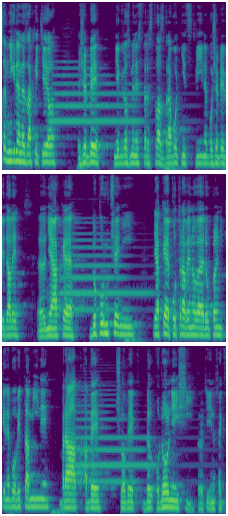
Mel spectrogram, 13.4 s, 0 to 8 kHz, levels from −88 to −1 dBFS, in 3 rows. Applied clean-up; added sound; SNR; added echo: classical method log-MMSE.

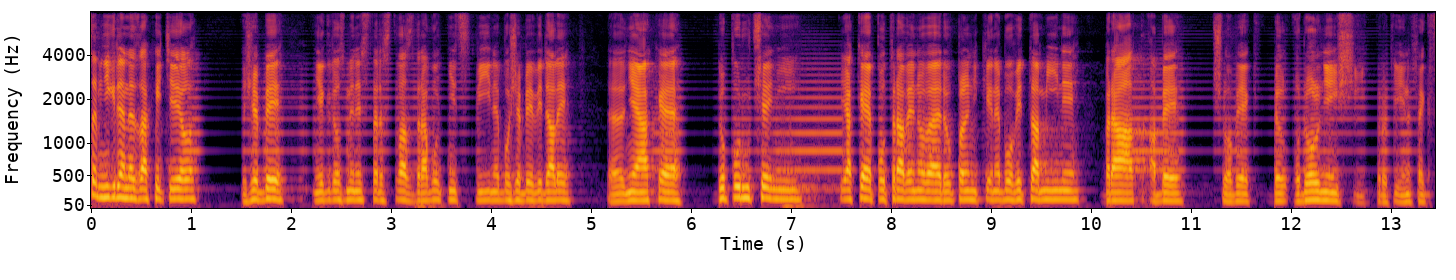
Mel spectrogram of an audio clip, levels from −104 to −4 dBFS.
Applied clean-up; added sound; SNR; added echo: neural mask model RNNoise.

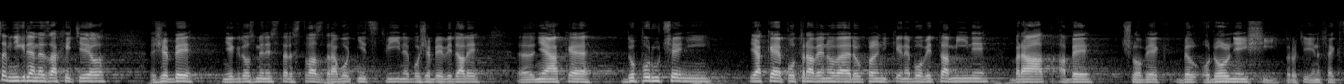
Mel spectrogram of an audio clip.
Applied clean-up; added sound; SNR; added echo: none; none; none; none.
